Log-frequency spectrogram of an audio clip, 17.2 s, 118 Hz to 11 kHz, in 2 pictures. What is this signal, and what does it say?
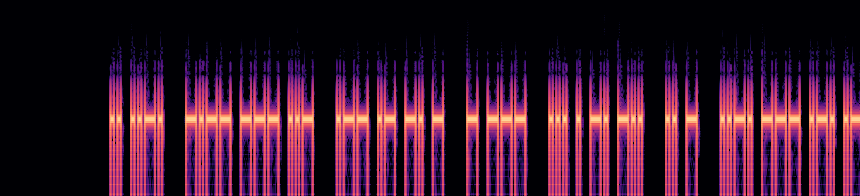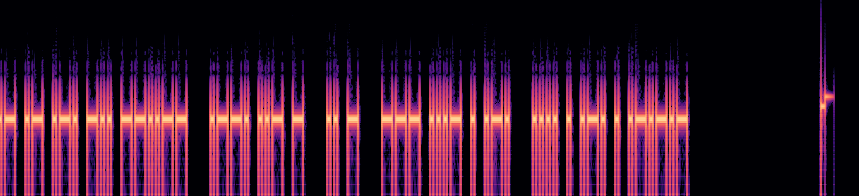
Morse code, heard as a keyed tone, about 34 wpm, 700 Hz. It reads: IF YOU WANT TO SEND IT FORWARD, PUT IT OVER HERE.
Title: Sentences from Top 1500 Words 35wpm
